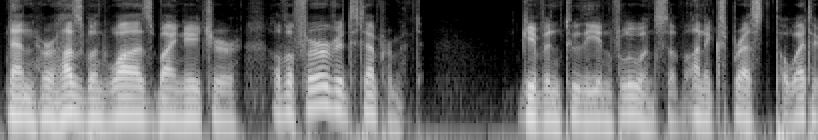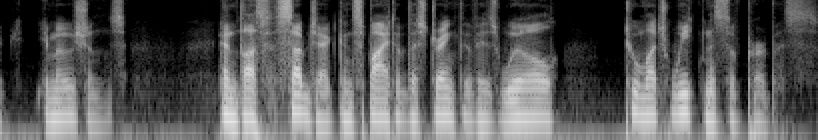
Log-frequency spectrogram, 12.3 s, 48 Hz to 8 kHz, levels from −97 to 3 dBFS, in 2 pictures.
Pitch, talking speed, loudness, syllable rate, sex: 100 Hz, 165 wpm, -21 LUFS, 5.8 syllables/s, male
